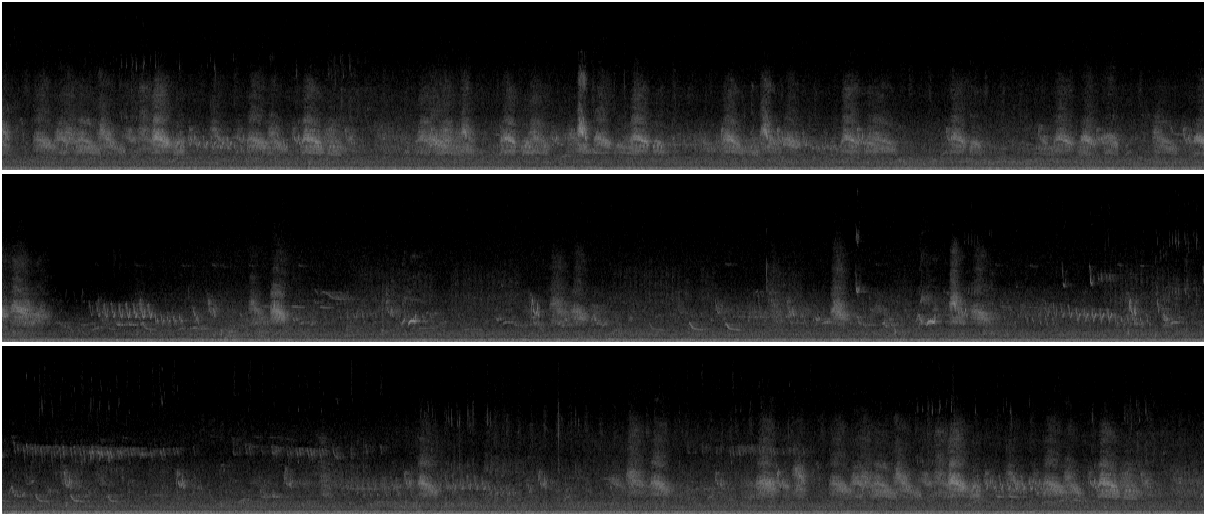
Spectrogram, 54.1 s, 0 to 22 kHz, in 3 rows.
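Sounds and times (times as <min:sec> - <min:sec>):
songbirds chirping: 0:00.0 - 0:54.0
stream flowing: 0:09.2 - 0:18.4.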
